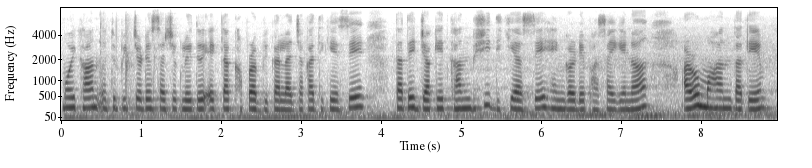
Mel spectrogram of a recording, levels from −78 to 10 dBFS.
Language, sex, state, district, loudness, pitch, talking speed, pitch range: Nagamese, female, Nagaland, Dimapur, -18 LUFS, 210 Hz, 200 wpm, 200-220 Hz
